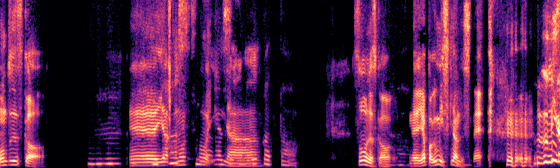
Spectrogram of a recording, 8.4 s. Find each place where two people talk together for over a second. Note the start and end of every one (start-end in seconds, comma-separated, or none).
1.9-3.9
